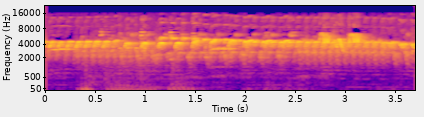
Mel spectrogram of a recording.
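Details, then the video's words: Four canary chicks being fed by a Balkan goldfinch; nonstop fast, buzzy high-pitched twitter, pulsing evenly with a few louder peaks near the end. "CARDUELIS BALCANICA FEEDING 4 BABY CANARIES"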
